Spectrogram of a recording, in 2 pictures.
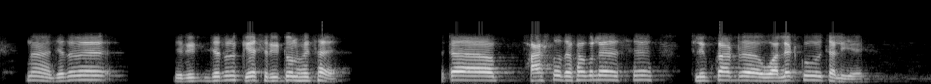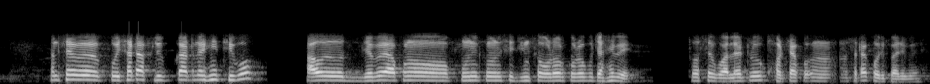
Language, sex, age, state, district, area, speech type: Odia, male, 18-30, Odisha, Subarnapur, urban, conversation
